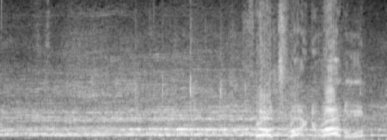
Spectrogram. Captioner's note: crowd booing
